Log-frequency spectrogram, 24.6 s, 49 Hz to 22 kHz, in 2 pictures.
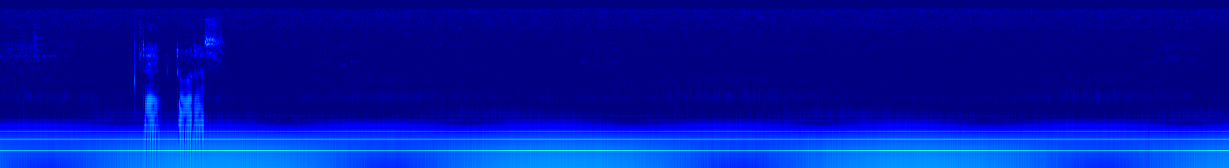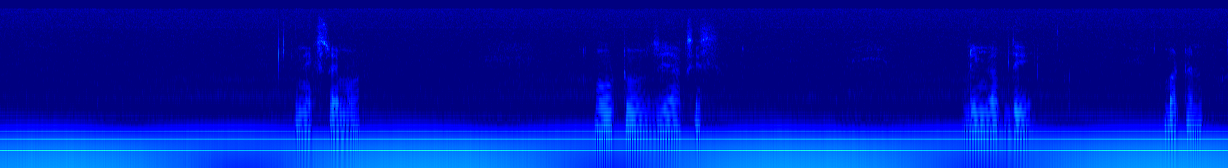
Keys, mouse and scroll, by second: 1.8-8.0 drag, 8.3-10.1 drag, 11.0-13.9 drag, 14.5 middle click, 15.4 g, 15.6 z, 20.6 shift+click, 21.5-22.6 middle drag, 23.2 click.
